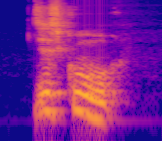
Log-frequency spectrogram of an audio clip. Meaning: third-person singular present indicative of discourir
- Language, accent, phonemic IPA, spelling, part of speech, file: French, Canada, /dis.kuʁ/, discourt, verb, LL-Q150 (fra)-discourt.wav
